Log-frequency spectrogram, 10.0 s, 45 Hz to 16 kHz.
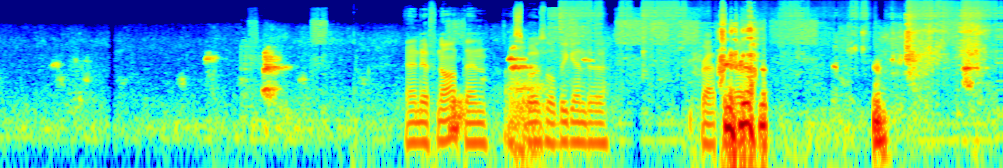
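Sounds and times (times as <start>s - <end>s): dog barking: 1.8s - 3.2s.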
